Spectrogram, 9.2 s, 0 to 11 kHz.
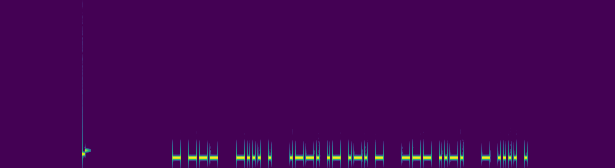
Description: Morse code, heard as a keyed tone, about 30 wpm, 700 Hz. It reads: TO BE PART OF THE
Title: Sets of 5 Words 30wpm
